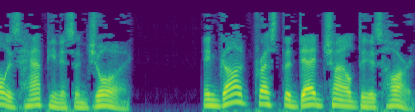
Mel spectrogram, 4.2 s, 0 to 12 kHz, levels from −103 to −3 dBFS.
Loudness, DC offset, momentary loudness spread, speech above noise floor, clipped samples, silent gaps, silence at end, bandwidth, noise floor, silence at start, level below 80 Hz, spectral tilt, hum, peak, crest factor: -20 LUFS; under 0.1%; 7 LU; 59 dB; under 0.1%; none; 0 s; 8.8 kHz; -78 dBFS; 0 s; -46 dBFS; -6.5 dB/octave; none; -4 dBFS; 16 dB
